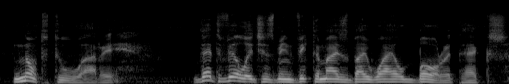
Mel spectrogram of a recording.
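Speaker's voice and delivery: bad, terrible Russian accent. Voicing a game character reassuring about wild boar attacks: bad Russian accent. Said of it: "The worst fucking Russian accents".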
